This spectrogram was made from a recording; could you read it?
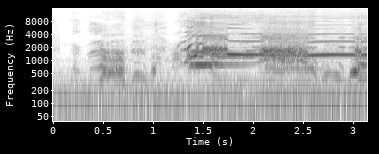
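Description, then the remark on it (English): Two people scream in pain and fear as their bodies change and their bones break, starting with short strained cries that swell into loud, sustained, overlapping shrieks almost in unison, with no talking. “… and I started screaming, almost in unison. and about in the same tune.”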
